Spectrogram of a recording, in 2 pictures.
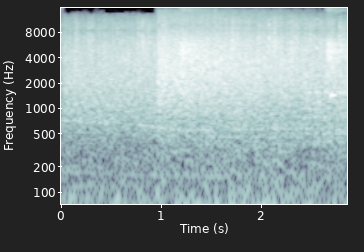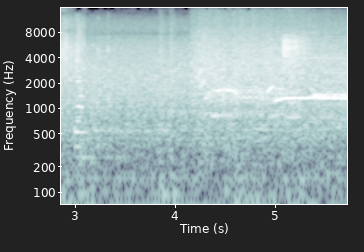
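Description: A water hose sprays with a hissing rush.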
